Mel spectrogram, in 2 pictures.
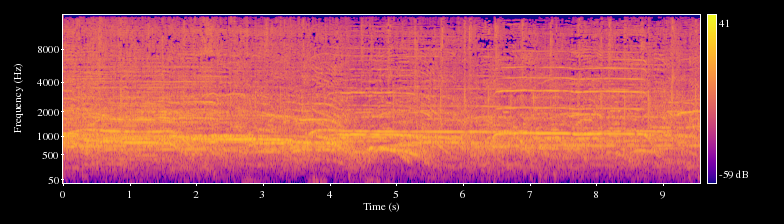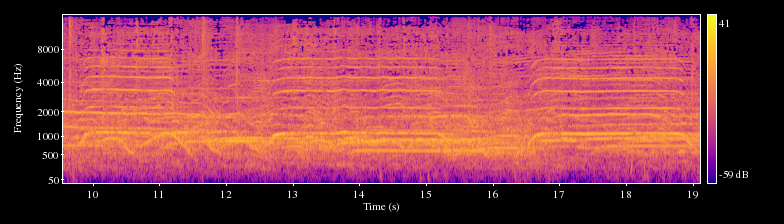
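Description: A large audience shouts, cheers and whoops continuously, with many overlapping high voices rising and falling in loud, sustained waves throughout.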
